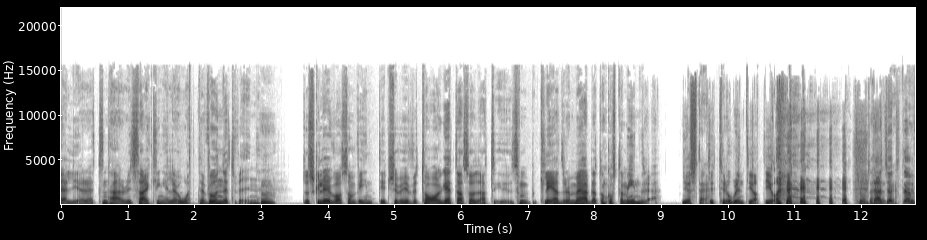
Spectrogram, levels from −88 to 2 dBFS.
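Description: From 8.75 s to 12.40 s the speech turns dull and gritty, its treble fading under coarse noise. This is a Bluetooth SBC bit pool drop: a congested link forced fewer bits per frame, consistent with a fall from bit pool 31 to 15, around 105 kbps.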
